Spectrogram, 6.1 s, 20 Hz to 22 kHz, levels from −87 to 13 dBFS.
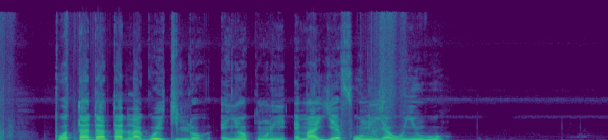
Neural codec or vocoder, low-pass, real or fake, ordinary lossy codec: none; none; real; none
